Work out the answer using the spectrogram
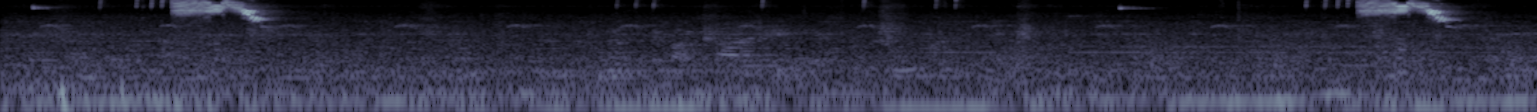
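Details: Blue-black grassquit (Volatinia jacarina) singing: two short, harsh, buzzy high-pitched bursts, each sliding downward at the end, spaced about six seconds apart, with a quiet background hum between them.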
